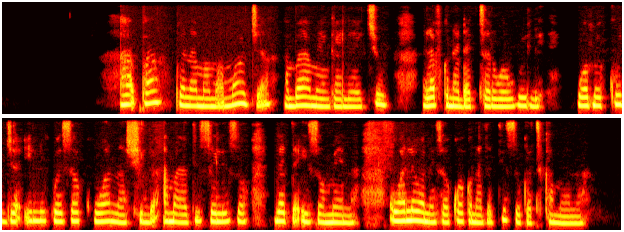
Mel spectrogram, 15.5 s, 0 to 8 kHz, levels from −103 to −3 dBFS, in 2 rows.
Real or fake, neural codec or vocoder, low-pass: real; none; 7.2 kHz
